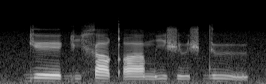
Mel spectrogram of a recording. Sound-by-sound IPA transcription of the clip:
ɡʲ eː ɡ i x a qʼ aː m i ʃ ɨː ʃ d ɨː

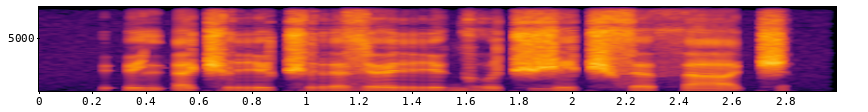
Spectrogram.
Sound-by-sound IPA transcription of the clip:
ʔ y lʲ ʔ a t͡ʃ r y t͡ʃ r ə z ø r y ɡʱ u t͡ʃ ʒ i t͡ʃ s ə θ a t͡ʃ

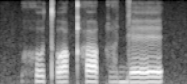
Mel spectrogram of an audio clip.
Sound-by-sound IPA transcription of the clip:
h o tʼ ɔ qʰ ɨ q i̤ ɡ ɛ

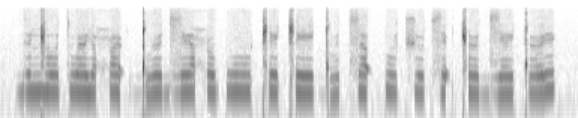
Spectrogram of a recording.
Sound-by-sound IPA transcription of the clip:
ɡ ɘ ŋ͡ǁ o t w œ j ħ œ ʔ ɡ͡ǃ ɵ d͡z ɘ ɪ̯ ħ u p w u ǁ e ǁ e ɡ͡ǃ ɵ t͡s ʌ ʔ p u t͡ʃ u t͡s ɘ ʔ ǁ ɵ d͡z ɘ ɪ̯ ǃ ɵ ɪ̯

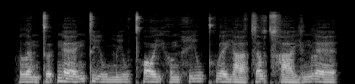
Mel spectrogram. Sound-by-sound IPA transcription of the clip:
l ɐ˨˩ n t̪ ɵ˥ t̚ ŋ ɛː˨˥ ŋ t̪ iː˨ w m iː˨˧ w t̪ʰ ɔː˧ j h ʊ˨˧ ŋ h iː˥ w kʷʰ ɛː˨ j aː˨˩ t͡s ɐ˥ w t͡sʰ aː˨ j ɪ˥ ŋ l ɛː˧

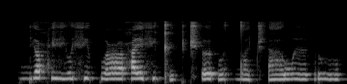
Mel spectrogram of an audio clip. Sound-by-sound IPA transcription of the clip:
bʲ o ħ vʲ o̤ fʲ o p u ʕ ʉ ħ e fʲ ɵ kʼ e̤ k t͡ʃʼ ɵ ʔ o̤ t dˤ ṳ t͡ʃʼ a̤ w ɨ | ɽ ṳ

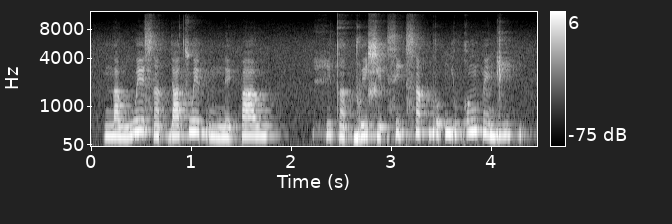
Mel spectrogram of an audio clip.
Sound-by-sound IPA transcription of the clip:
n̪ a˨˩ w ŋ w e˥˧ s ã˨ t̚ j a˧ t͡s w e˥˧ b o˨˩ m n̪ e˨ ʔ p a˧ w | h i˧ t̪ ã˨ t̚ ɡ w e˧ ɕ e˨ ʔ s i˦ ʔ s ã˦ p̚ ɡ o˦ ʔ ŋ j u˧ ɡ ɔ˦ ŋ p ẽ˧ ɡ i˦ ʔ

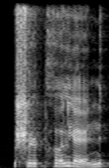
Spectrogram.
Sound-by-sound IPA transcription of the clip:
ʂ ɻ̩˧˥ pʰ ɤ˧˥ l j ɛ̰˨˩˦ n

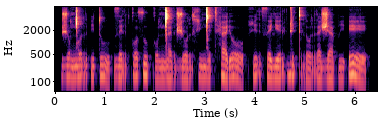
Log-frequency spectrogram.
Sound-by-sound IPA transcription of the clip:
ʒ o ŋ͡ǀ o r ʔ i t u | ð e r k o θ u k o ŋ͡ǀ æ r ʒ o r x i ŋ͡ǀ e t h æ ɾʲ o | h i r θ e lʲ e r ɖ i t r o r æ ʒ æ p i ʔ e

